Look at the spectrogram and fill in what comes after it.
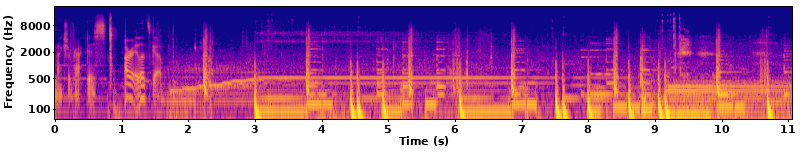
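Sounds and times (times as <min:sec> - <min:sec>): rising run of notes: 0:01.4 - 0:07.2
beat with kick drums and bass: 0:03.0 - 0:11.0.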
